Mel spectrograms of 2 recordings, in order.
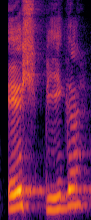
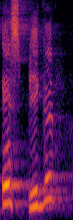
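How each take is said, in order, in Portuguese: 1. O s é um som de sh prolongado. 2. O s é um s sibilante simples. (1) "o pessoal do Rio de Janeiro já está ouvindo ali, né? Se puxasse o S" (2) "tudo bem, pode passar, isso é dos nossos"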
